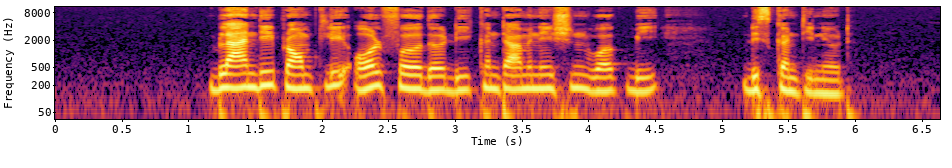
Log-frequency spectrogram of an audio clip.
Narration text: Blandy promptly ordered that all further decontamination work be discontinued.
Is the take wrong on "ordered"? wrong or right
wrong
